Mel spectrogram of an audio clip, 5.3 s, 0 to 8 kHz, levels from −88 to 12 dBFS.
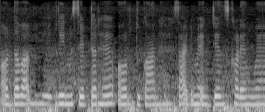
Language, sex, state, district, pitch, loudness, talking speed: Hindi, female, Uttar Pradesh, Shamli, 210 Hz, -14 LUFS, 170 wpm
